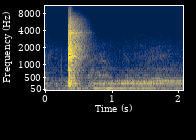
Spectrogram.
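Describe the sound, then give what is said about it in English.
In a Crime Classics radio drama set in Rome in 44 BC, the President of the Senate strikes a gavel once for silence with a sharp, loud crack, followed by the low, steady murmur of lawmakers that continues underneath. “The drone of lawmakers before the President of the Senate raps the gavel for silence.”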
